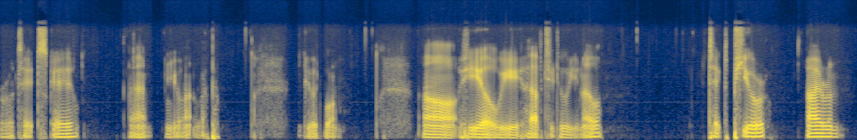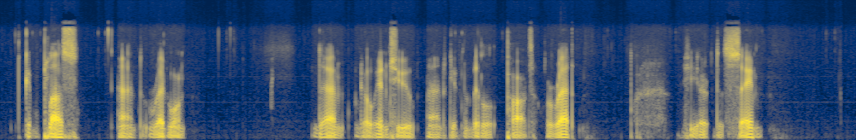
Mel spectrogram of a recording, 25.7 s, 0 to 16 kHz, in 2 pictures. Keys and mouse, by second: 1.2 Tab, 2.1 u, 3.8 click, 4.6 Tab, 7.3-8.9 middle drag, 10.3-12.2 middle drag, 13.4-16.3 drag, 17.8 Tab, 19.1-22.0 drag, 21.2 Tab, 23.6 Tab.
